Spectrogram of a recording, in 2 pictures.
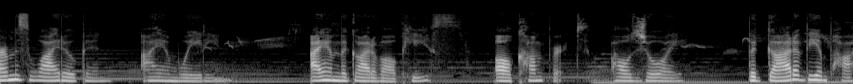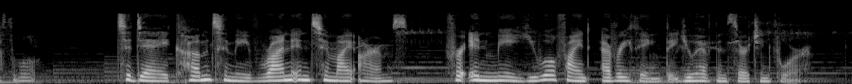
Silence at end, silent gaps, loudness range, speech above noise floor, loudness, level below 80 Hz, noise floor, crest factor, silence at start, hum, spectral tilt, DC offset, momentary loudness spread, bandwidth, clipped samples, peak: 0.45 s; none; 4 LU; 26 dB; -20 LUFS; -54 dBFS; -46 dBFS; 18 dB; 0 s; none; -6 dB/octave; under 0.1%; 17 LU; 11.5 kHz; under 0.1%; -2 dBFS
